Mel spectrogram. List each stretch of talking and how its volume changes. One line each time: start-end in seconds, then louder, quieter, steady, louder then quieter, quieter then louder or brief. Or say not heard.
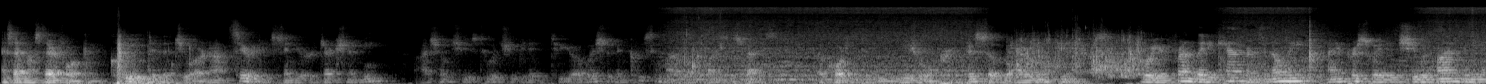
0.0-14.8 quieter then louder.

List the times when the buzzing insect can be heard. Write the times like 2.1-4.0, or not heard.
6.5-9.9, 12.1-14.8.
